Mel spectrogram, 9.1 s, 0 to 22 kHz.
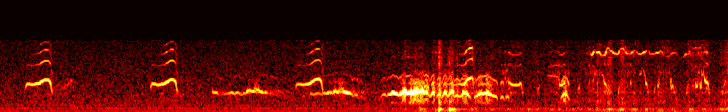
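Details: Female tawny owl in Estonia, 27 March 2018, around 20:21, still calling as the male is thought to bring prey: sharp rising-then-falling 'kewick' calls about every two seconds, then a busier burst of scratchy, excited calls and higher squeaky notes.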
